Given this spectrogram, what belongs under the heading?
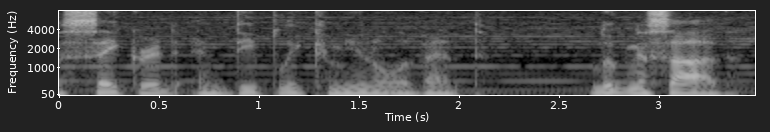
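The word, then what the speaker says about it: Lughnasadh: Lugnasad, pronounced Lunasa, the Celtic festival honoring Lug, the god of light, craftsmanship, and war.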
